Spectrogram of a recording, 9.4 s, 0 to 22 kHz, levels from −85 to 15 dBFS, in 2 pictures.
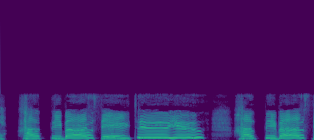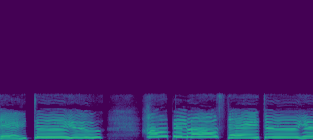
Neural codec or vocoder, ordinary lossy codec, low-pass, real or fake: none; none; 7.2 kHz; real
